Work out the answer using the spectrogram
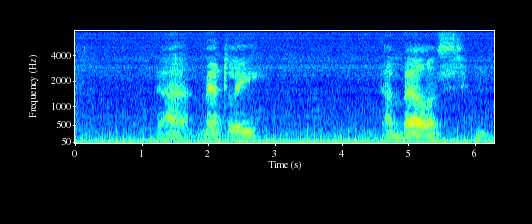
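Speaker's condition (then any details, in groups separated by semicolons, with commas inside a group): Myasthenia gravis; neurological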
